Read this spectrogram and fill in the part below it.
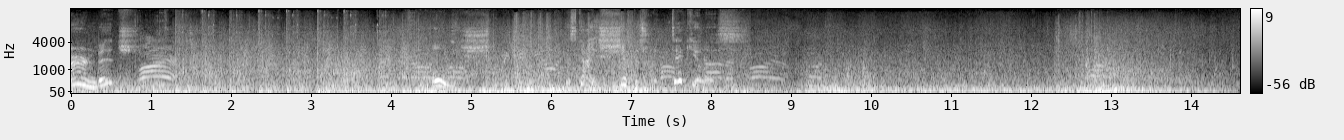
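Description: Cannons boom in rapid volleys.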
